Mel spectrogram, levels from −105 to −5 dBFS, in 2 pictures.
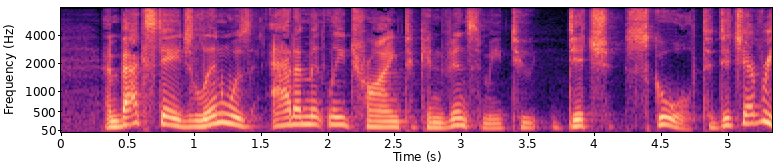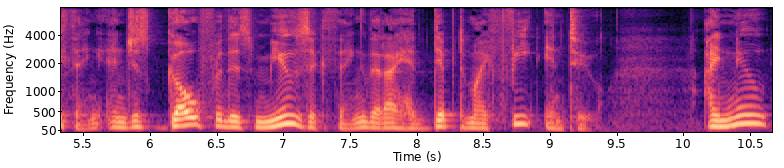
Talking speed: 175 wpm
